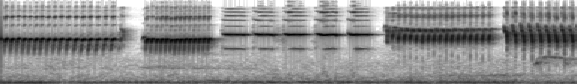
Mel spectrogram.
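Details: Canary singing a prinia-click filling: a rolling trill, a pause, then evenly spaced sharp clicking notes about four per second, followed by high buzzy rattles.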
